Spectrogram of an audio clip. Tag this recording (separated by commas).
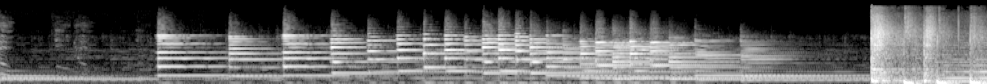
Zither, Music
